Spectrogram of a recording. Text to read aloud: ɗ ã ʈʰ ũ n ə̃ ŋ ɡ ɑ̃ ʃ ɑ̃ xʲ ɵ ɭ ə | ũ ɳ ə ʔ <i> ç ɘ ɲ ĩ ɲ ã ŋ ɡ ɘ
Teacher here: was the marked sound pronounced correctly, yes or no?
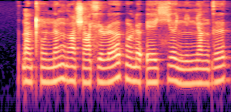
no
